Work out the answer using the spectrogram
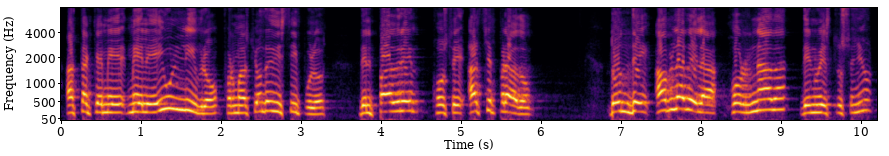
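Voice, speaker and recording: High-voiced male priest preaching. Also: takes it slowly, warm tone. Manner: conversational, asks the audience questions, tells humorous anecdotes. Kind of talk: sermon.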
